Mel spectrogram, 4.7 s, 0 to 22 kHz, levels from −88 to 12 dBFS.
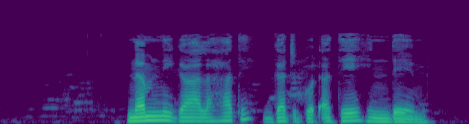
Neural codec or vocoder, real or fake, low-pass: none; real; 7.2 kHz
